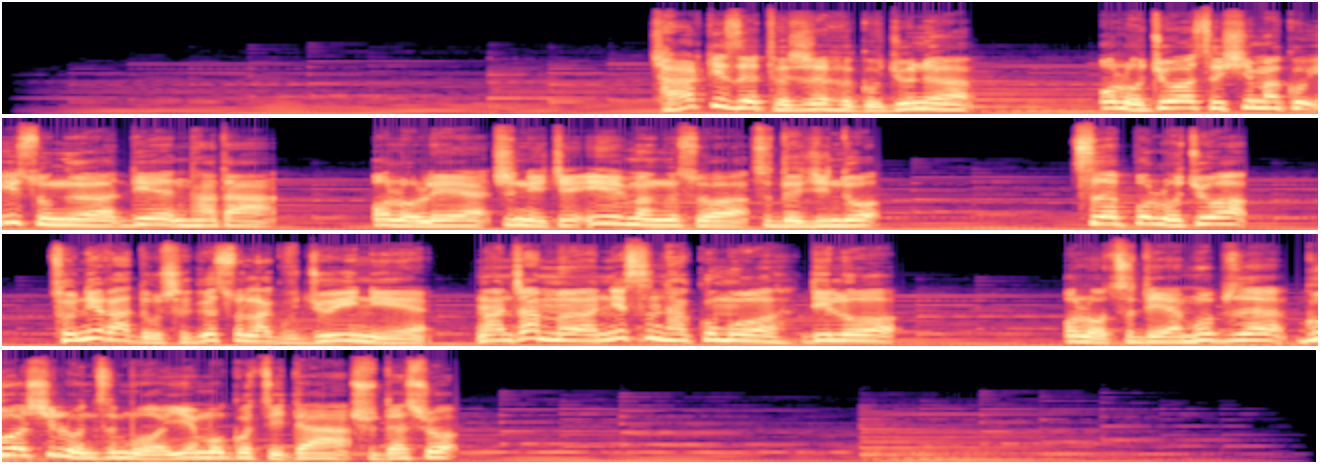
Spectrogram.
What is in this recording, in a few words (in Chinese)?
凉山彝语; 地中海基利家; nuosu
